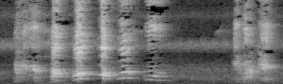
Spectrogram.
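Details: An African grey parrot gives a quick run of five throaty, voice-like syllables in under two seconds, each rough and harmonic-rich. A brief pause follows, then two or three more syllables. A steady high electronic whine sounds underneath.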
